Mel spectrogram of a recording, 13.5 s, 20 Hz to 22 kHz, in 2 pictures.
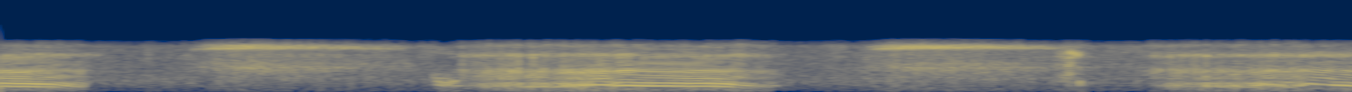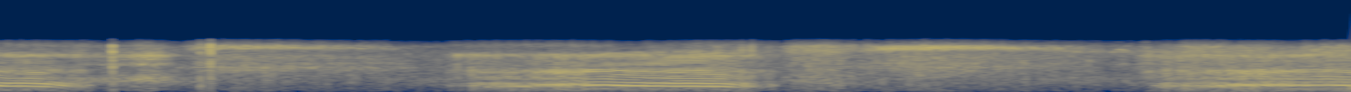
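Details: A young woman snoring while asleep, recorded without her knowing: loud, rattling snores on each in-breath, about 18 a minute, with quieter breathing out between them.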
